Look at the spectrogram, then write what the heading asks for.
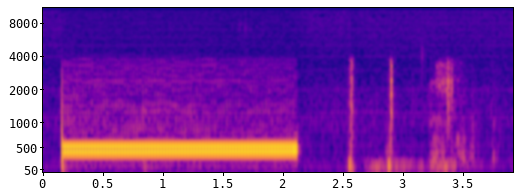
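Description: A telephone call rings out with one steady, unbroken ringback tone lasting about two seconds, followed by a few brief clicks and faint sounds.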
